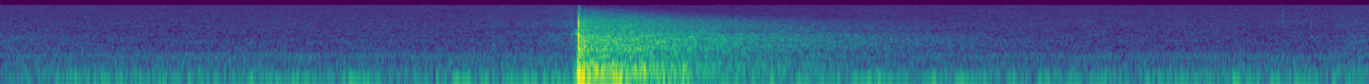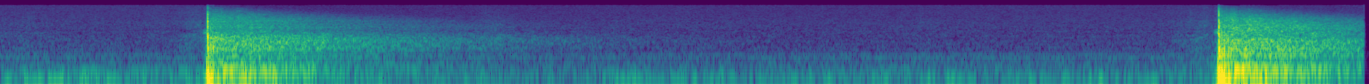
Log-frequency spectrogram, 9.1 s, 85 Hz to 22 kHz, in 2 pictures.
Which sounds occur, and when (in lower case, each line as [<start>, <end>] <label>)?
[0.00, 9.11] background noise
[1.90, 2.79] slam
[5.21, 6.32] slam
[8.58, 9.11] slam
